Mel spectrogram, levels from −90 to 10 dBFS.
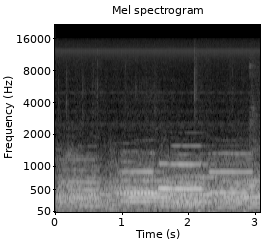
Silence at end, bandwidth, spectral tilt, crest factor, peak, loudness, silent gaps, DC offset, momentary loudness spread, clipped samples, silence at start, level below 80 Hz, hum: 0 s; 16 kHz; -8.5 dB/octave; 14 dB; -8 dBFS; -22 LUFS; none; under 0.1%; 7 LU; under 0.1%; 0 s; -46 dBFS; none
